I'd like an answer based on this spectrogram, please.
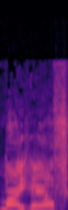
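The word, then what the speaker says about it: MIHAF: Like everything in Michigan government, you pronounce the MI as my. So, of course. So we call it my half.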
